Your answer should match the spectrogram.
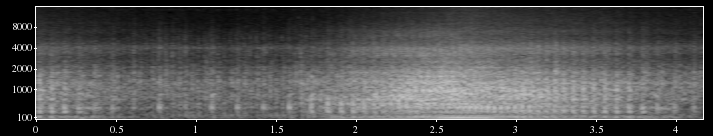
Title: Knocking sound......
